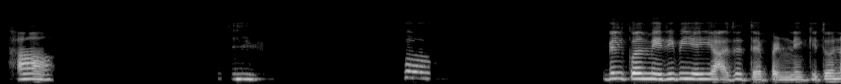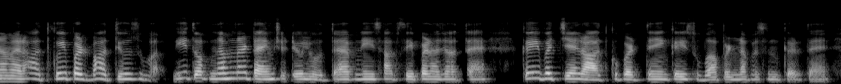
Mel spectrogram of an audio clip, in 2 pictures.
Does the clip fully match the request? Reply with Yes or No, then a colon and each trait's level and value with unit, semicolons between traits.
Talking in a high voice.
No: low, 135 Hz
